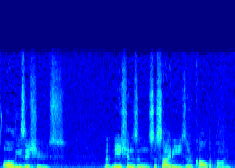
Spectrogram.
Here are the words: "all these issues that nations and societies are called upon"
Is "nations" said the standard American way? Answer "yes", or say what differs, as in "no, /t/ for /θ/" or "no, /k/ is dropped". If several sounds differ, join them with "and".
yes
